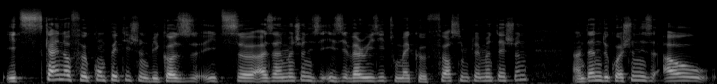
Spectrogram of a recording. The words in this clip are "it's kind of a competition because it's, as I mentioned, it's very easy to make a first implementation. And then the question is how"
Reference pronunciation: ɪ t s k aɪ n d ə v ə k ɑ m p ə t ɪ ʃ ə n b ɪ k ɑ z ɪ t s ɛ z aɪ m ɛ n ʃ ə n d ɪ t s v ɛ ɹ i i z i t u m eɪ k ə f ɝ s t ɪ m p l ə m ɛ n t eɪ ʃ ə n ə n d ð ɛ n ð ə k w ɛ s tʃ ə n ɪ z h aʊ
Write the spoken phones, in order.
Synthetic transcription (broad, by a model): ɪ t s k aɪ n d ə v ə k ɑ m p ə t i ʃ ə n b ɪ k ɑ z ɪ t s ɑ z aɪ m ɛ n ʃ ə n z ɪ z v ɛ ɹ i i z i t u m eɪ k ə f ɝ s t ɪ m p l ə m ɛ n t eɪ ʃ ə n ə n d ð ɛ n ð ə k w ɛ s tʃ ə n ɪ z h aʊ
